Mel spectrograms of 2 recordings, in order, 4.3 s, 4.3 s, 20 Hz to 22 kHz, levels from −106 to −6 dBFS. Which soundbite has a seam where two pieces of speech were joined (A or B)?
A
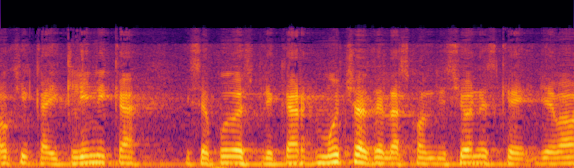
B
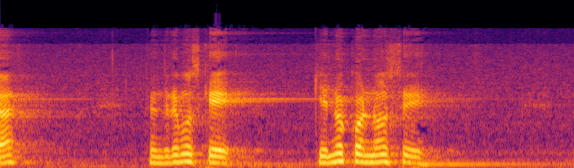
A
